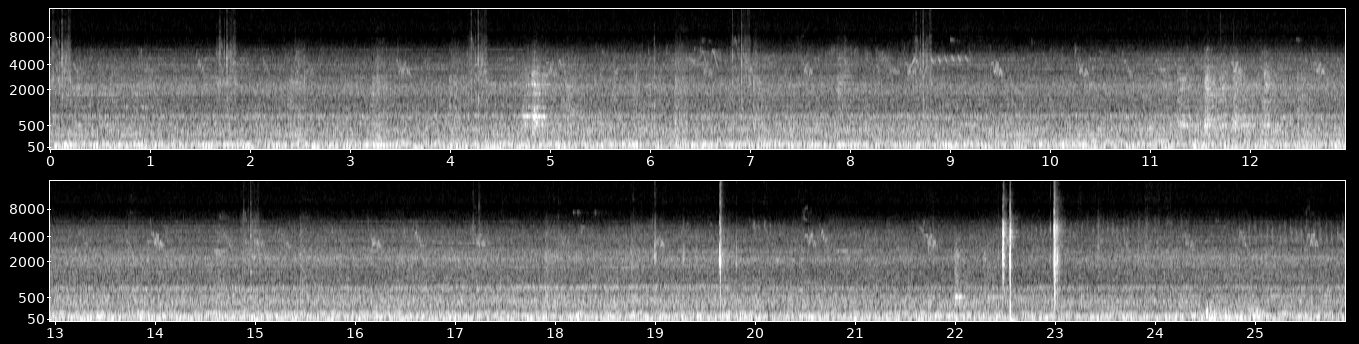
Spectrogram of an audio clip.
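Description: Train at a station: a steady low rumble with a few sharp clanks, the two loudest close together near the end.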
